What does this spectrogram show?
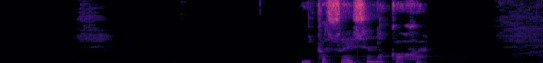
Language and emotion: Russian, neutral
